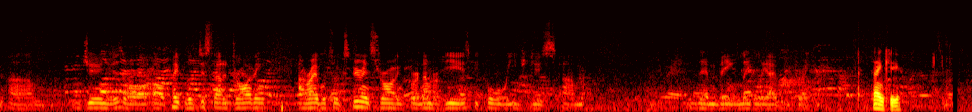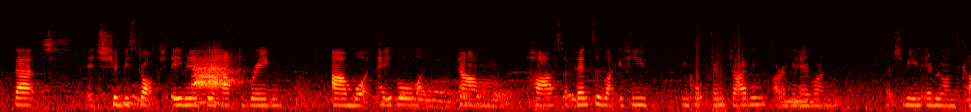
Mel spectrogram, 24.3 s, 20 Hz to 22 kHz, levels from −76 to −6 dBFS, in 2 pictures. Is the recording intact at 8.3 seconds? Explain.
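No. At 8.3 seconds the audio sits inside a processor overload crackle, running from 8.04 to 8.37 s. The processor misses many short buffer deadlines in a row, each of a few milliseconds. Each miss repeats a scrap of old audio with hard edges. Together they make a gritty, tearing crackle.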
